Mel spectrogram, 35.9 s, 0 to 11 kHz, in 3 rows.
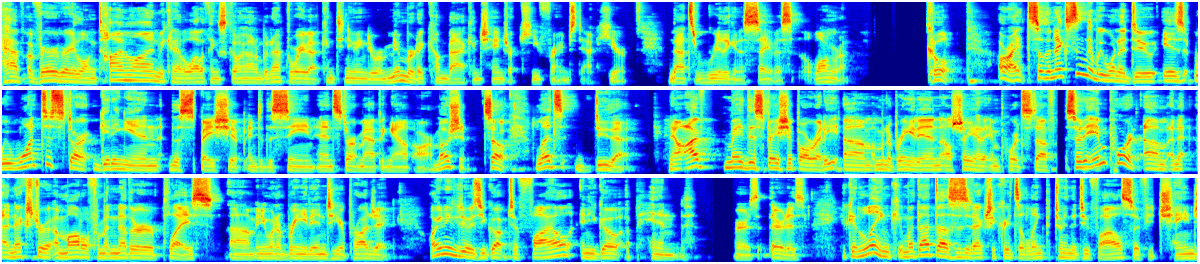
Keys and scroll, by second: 8.9 space.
